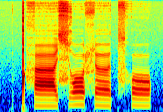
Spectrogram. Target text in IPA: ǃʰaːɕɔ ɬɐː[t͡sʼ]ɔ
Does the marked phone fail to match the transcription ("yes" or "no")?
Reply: yes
